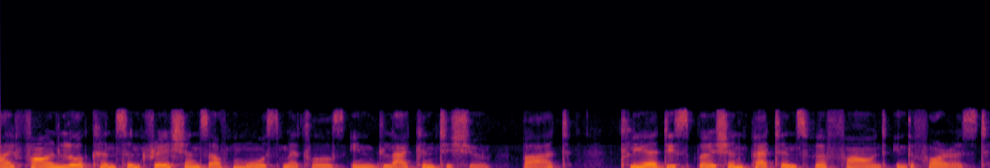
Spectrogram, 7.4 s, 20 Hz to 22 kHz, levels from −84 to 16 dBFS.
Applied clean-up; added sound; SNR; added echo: none; none; none; none.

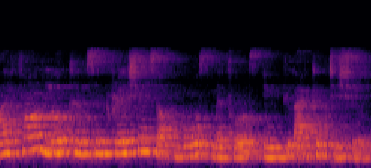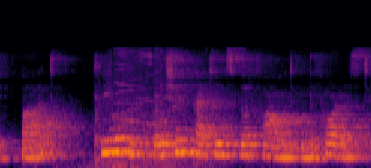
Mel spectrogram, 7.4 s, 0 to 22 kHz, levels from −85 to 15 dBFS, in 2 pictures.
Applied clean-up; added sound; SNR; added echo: neural separator model SepFormer DNS4.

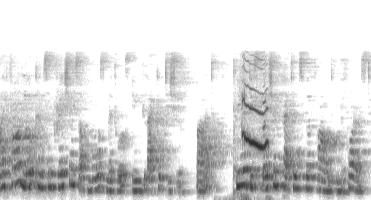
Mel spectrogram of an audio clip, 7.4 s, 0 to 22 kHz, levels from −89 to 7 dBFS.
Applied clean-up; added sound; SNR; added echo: classical method WPE with log-MMSE.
